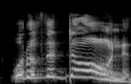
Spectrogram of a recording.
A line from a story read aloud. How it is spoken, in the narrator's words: they jeered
